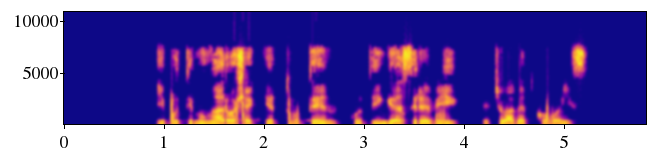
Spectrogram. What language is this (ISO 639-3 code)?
kln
